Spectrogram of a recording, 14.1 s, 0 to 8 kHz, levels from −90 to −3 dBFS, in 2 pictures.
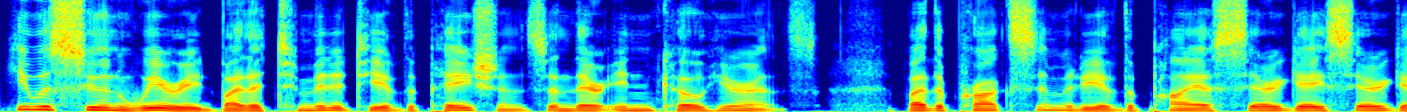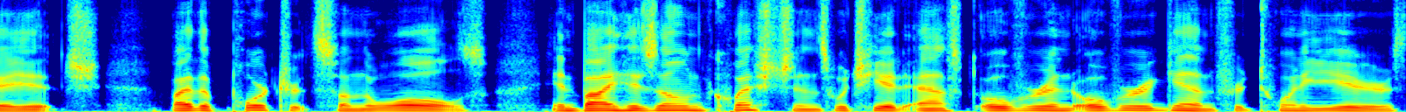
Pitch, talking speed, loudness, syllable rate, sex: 135 Hz, 185 wpm, -18 LUFS, 4.9 syllables/s, male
